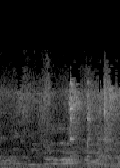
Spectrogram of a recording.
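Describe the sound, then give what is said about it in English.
A spoon clinks faintly against a cup while stirring milky coffee, a few light, high chinks over a low background murmur. “As it's coffee, I don't mind milky. Let's stir.”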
